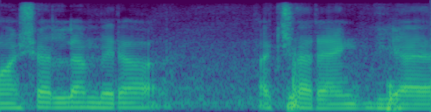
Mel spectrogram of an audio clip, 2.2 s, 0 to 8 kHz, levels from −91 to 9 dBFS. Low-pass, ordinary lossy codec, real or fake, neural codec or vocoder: 7.2 kHz; none; fake; codec, 44.1 kHz, 7.8 kbps, Pupu-Codec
